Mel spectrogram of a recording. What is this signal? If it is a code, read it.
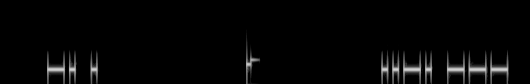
Morse code, heard as a keyed tone, about 22 wpm, 700 Hz. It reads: NE FO
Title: Top Two Letter Combinations in Words 22wpm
